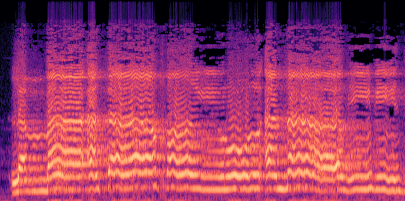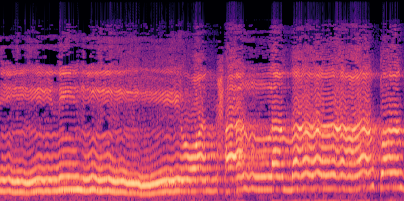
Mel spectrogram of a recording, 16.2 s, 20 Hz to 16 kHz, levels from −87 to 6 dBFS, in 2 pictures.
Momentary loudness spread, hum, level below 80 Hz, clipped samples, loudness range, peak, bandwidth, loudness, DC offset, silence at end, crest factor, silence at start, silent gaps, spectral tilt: 5 LU; none; -44 dBFS; 1%; 2 LU; 0 dBFS; 11.5 kHz; -7 LUFS; 1%; 0 s; 6 dB; 0.2 s; none; -4.5 dB/octave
